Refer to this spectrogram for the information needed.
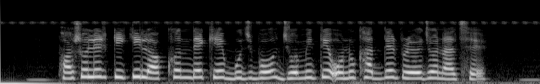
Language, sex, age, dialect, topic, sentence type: Bengali, female, 18-24, Northern/Varendri, agriculture, question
